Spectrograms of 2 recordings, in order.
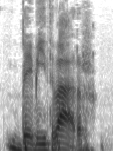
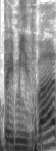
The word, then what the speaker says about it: במדבר: Porque esta pará que se pronuncia bebidbar eh se traduce como el desierto, ¿no? Bemidbar en realidad es una eh son tres palabras, baid bar.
